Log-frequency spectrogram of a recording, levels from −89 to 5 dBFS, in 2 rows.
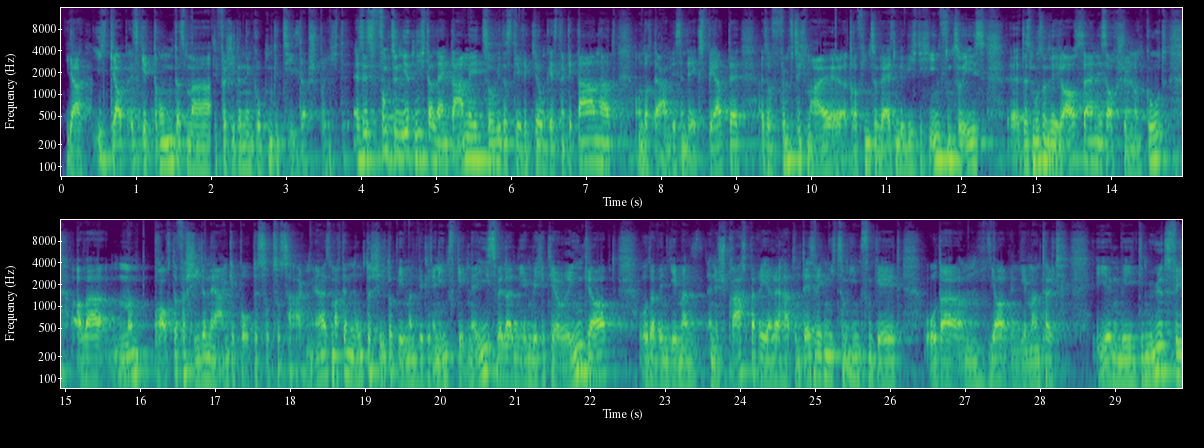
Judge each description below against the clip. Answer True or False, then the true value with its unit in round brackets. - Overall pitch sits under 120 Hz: True (105 Hz)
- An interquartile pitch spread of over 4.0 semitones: False (3.4 semitones)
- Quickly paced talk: True (195 wpm)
